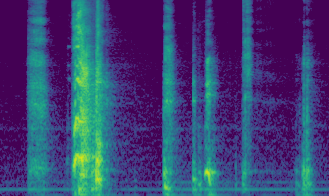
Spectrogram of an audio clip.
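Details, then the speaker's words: Sneeze during a live coding stream with a fan running and noise suppression on: a loud sharp breathy burst then several smaller ones, described as a funny, terrible-sounding sneeze. "sorry that was a funny sneeze"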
